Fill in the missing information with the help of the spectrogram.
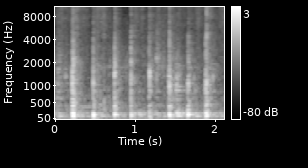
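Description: Nine short, dull taps on the bottom of a freshly baked bread loaf, just tipped out of a silicone mould, to check that it is done. Each tap is a low, hollow thud centred around 100 Hz that dies away almost at once. The loaf sounds hollow, meaning it is baked through.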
